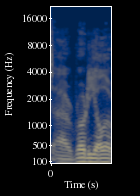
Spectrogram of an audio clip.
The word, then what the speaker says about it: rhodiola: And then the other supplement is rhodiola rosacea. Am I pronouncing that correctly? – Yeah. So yeah.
